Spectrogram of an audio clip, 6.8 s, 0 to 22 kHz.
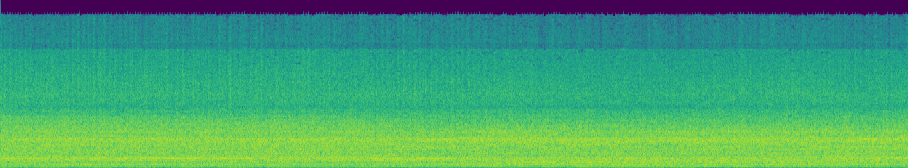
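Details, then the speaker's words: Craftsman DYT4000 riding mower, dragged out of the woods after sitting, now with new tank grommet, shutoff switch and blades: steady even high-pitched run, no misses or knocks, slight deck whine; it started, ran, drove and cut. Normal running. "this thing started up ran drove and cut which is pretty impressive for how for I literally drug this thing out of the woods at this other guy's house where he had it sitting at"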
